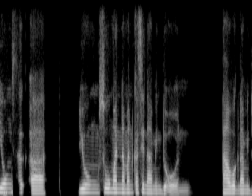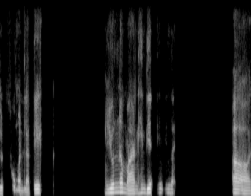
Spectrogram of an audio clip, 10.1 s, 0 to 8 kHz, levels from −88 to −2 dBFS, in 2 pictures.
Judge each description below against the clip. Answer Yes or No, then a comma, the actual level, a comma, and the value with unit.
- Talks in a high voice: No, medium, 150 Hz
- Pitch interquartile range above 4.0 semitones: No, average, 2.9 semitones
